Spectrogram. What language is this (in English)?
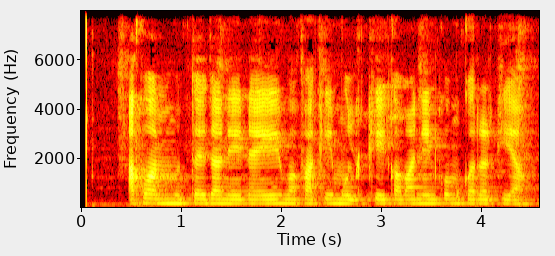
Urdu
